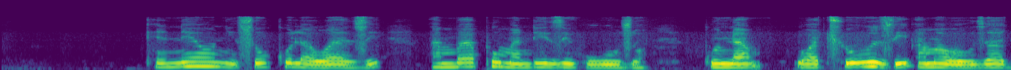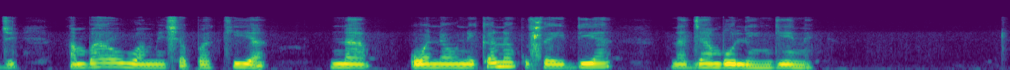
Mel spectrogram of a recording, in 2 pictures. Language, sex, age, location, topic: Swahili, female, 36-49, Kisumu, agriculture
